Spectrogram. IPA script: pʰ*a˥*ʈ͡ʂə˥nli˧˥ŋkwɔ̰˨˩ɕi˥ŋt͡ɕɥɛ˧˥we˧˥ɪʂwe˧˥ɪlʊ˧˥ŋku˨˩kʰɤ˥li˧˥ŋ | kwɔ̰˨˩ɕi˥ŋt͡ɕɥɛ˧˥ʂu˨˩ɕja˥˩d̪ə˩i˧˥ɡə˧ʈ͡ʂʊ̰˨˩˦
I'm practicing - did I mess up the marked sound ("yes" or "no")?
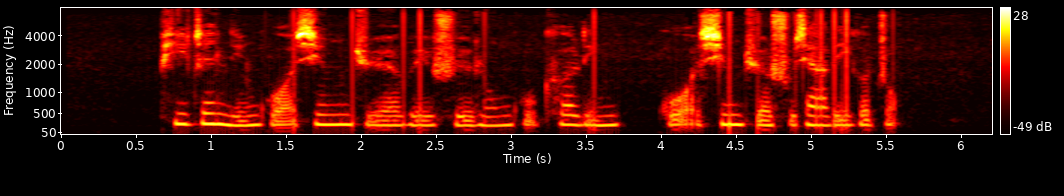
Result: yes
